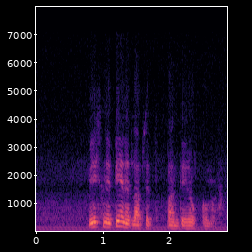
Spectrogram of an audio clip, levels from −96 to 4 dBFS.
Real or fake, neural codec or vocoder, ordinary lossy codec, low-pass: real; none; none; 7.2 kHz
